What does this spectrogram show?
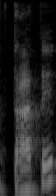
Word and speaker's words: Tate: saber cómo se pronuncia tate tate es claro el tío es de Rumanía no entonces la pronunciación inglesa como que sobra un poquito entonces a ver sobre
